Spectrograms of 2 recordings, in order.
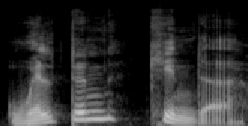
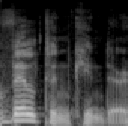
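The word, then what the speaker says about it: Weltenkinder: friend out of germany welton kinder or veltenkinder if you want to use correct pronunciation and uh wilton kinder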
